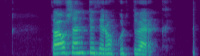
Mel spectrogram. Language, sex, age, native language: Icelandic, female, 50-59, Icelandic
